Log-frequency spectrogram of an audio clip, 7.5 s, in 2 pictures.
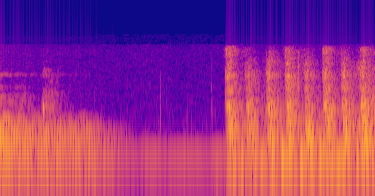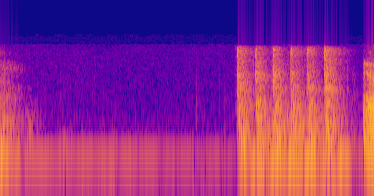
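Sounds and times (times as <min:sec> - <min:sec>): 
door knocker pounding on an outer door: 0:02.2 - 0:04.0, 0:06.1 - 0:07.4.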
